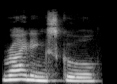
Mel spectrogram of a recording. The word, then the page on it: riding school: American English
